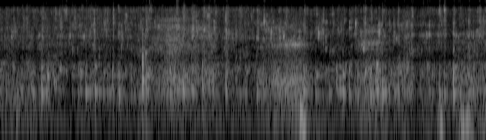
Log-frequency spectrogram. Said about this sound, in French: et un tuyau d'arrosage qui coule.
